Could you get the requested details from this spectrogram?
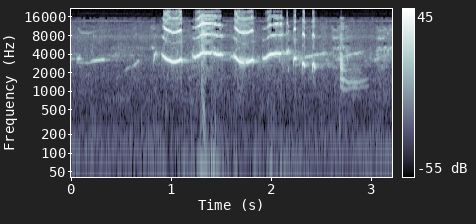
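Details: Oriental magpie-robin song used to make reluctant birds answer: soft whistles building into a loud continuous warble of rolling, wavering notes, then quick chips and a falling slur.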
